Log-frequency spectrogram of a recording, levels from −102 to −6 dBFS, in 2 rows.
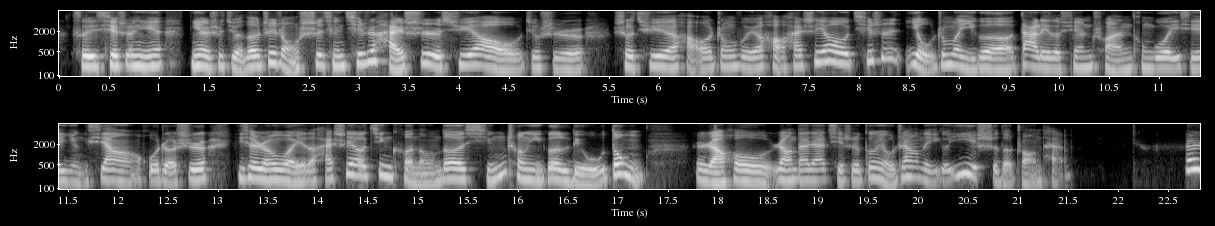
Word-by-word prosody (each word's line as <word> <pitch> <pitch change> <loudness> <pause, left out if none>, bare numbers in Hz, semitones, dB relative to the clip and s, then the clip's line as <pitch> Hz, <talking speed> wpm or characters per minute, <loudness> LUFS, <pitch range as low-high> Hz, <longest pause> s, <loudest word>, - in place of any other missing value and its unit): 所 190 - +3
以 185 - +8
其 190 +1 +5
实 200 0 0
你 190 -1 +2
也 195 +2 +2 0.3
你 195 - +2
也 195 -2 +5
是 185 +3 -4
觉 180 -4 0
得 180 +2 +4
这 235 +4 +1
种 195 - -2
事 210 - +1
情 190 -1 -1
其 220 +3 +1
实 260 - +3
还 145 - +7
是 195 0 +2
需 200 +3 -1
要 175 -8 +3
就 170 -1 -7
是 155 -3 -4 0.3
社 185 -2 -1
区 190 +1 -1
也 175 -2 +3
好、 170 -1 -4
政 185 +1 -7
府 180 - -6
也 170 +1 -2
好， 180 - -2
还 190 0 -1
是 250 +6 -4
要 255 -3 +3
其 220 +4 -4
实 310 +2 -6
有 210 +2 +1
这 210 - -5
么 205 -1 -1
一 160 -3 -2
个 160 -2 +1
大 190 +2 +4
力 170 -1 -1
的 160 - -2
宣 170 +2 -4
传， 150 -5 -3
通 170 0 -10
过 170 0 0
一 165 - -2
些 165 -2 -3
影 155 -3 -10
像 170 -1 +1
或 170 - -5
者 170 - -1
是 180 +1 +1 0.3
一 205 - -6
些 200 +1 +2
人 180 -1 +4
为 160 -2 +1
的， - - -3
还 185 - -1
是 270 - -3
要 250 -3 +3
尽 230 +1 -2
可 - - -4
能 140 +3 -8
地 190 0 +3
形 190 +5 -3
成 200 -9 -2
一 175 -1 -2
个 185 +1 0
流 135 -5 -2
动， 250 -1 +2 0.5
然 150 -5 +6
后 160 -3 -1
让 180 -1 +1
大 175 +1 +1
家 175 +1 -1
其 185 -2 -6
实 170 0 -6
更 205 +2 -5
有 185 - -5
这 210 - -5
样 215 -1 -3
的 175 - -7
一 160 - -11
个 170 - -9
意 260 -3 -2
识 - - -5
的 - - -7
状 - - -9
态。 - - -11 1.2
但 355 - +4
185 Hz, 245 characters per minute, -25 LUFS, 170-200 Hz, 1.2 s, 以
